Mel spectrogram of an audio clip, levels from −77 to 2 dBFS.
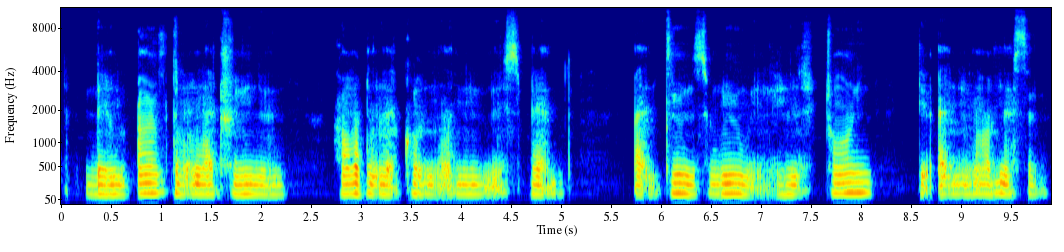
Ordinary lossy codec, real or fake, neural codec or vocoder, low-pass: none; fake; autoencoder, 22.05 kHz, a latent of 192 numbers a frame, VITS, trained on one speaker; none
